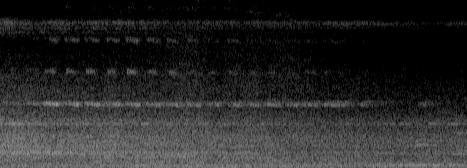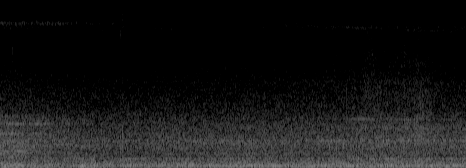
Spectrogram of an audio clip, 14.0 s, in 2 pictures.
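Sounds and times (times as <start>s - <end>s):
train wheels rumbling on rails: 0.0s - 8.7s.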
